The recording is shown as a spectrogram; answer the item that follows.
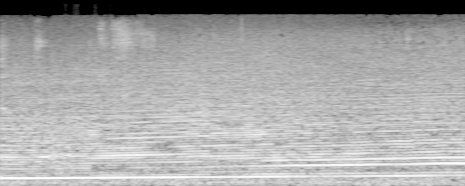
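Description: Race car in a racing simulator on the Nordschleife, engine droning loudly and steadily as it accelerates, pitch climbing gradually through a sustained gear with constant rumble throughout.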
